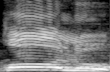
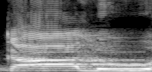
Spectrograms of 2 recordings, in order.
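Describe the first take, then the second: First: The first consonant is heavy, with a full vowel. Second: The first consonant is light, with a thin vowel. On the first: The speaker calls it right. "আরবিতে সাতটা অক্ষর মোটা... পুর বলিষ্ঠ করে পড়তে হয়" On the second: The speaker calls it wrong. "বাংলা তো এরকমই হবে"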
